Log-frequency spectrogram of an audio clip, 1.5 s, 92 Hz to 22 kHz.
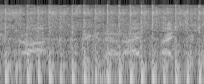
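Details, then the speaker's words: Yamaha Warrior 350 quad after carb jetting and a bent float tang to stop flooding, with a 12-disc Super Trap and spark arrestor: a clean, steady idle thump at nine to ten beats a second. It still sputters slightly at times. "i'll try to get some third person shots but it's idling nice and it's not i wouldn't say it's absolute 100 from the factory 96 good"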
